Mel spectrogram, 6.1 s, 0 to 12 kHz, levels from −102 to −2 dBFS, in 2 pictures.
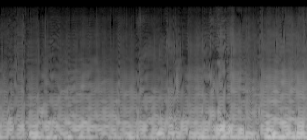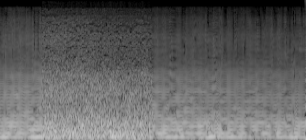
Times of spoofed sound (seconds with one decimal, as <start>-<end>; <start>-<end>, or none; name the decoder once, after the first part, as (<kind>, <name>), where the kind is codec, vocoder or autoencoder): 0.0-3.5 (vocoder, BigVGAN v2); 4.6-6.1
